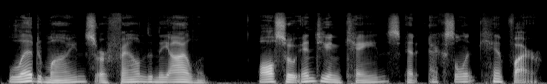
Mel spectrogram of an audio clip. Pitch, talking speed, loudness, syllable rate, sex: 110 Hz, 145 wpm, -20 LUFS, 4.9 syllables/s, male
